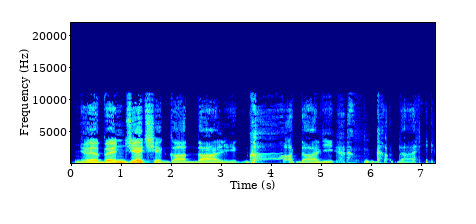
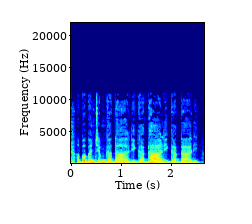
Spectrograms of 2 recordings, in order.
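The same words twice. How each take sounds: First: Mock slow drawl. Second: Quick, high, sing-song repetition; teasing wife. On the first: Old nobleman mocking the couple's chatter, slow and fading. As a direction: drag it out knowingly. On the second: Young wife teasing the old man, quick and high. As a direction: chant it cheekily. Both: A narrator's reading.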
